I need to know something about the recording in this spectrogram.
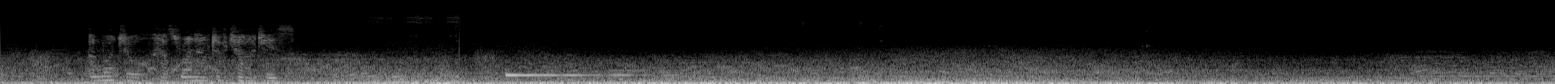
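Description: A spaceship engine rumbles low and steadily.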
